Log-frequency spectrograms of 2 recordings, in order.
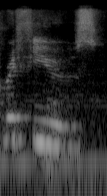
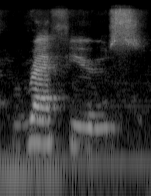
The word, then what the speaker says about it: refuse: Look, refuse, It's not refuse, it's refuse. Okay, it's a noun.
